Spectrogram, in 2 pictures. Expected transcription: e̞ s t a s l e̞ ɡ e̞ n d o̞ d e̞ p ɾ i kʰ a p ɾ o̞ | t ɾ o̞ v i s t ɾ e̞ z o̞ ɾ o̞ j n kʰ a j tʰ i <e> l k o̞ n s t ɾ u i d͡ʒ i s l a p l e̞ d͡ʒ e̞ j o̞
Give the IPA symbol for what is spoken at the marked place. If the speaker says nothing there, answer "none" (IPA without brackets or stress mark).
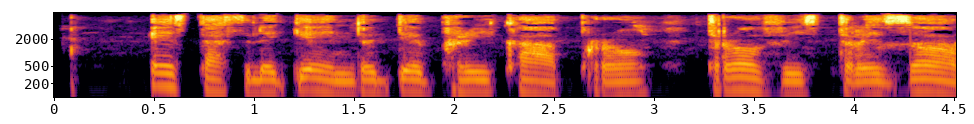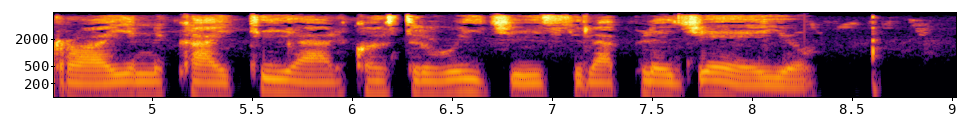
a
